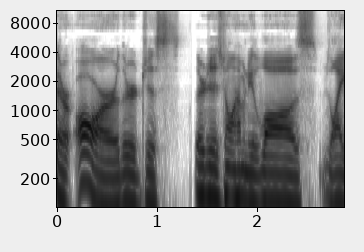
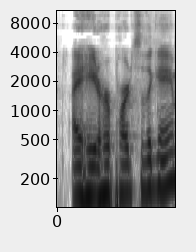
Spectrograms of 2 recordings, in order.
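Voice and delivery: ordinary talk, nothing marked

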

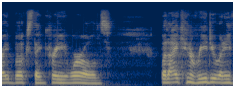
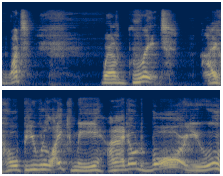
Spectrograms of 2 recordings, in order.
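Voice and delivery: put-on very slow, drawn-out, cranky old voice, angry and condescending. Imitating the game character Atreus when you are trapped: angry old fuddy. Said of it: "he's just this, like, angry old fuddy".

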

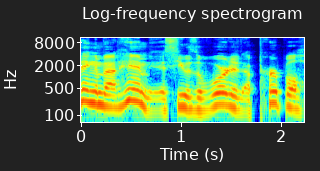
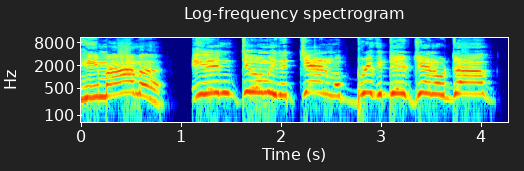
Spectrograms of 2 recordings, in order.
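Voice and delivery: put-on high whining voice in a Southern accent; 13 semitones higher than usual. Retelling a letter home to his mother, imitating MacArthur whining in Southern accent. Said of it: "that was him whining".

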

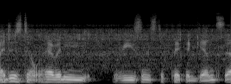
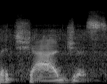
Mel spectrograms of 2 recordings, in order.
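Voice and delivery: bad, terrible, fake put-on Boston accent; 3 semitones lower than usual. Previewing the day's games, repeating a team name in a terrible Boston accent. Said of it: "said it like with a terrible Boston accent".

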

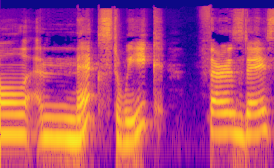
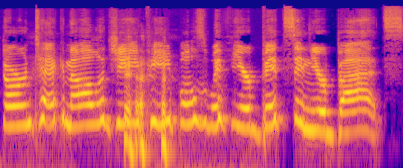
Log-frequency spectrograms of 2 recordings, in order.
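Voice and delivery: higher voice, plainly Southern accent; 5 semitones higher than usual. On a podcast, joking with a co-host about being older, in a Southern accent. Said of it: "I sounded so Southern there".

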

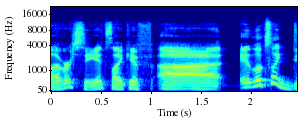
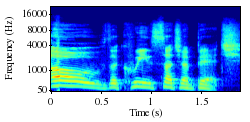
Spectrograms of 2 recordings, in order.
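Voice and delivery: put-on snooty young American child voice; 2 semitones higher, 4 dB louder than usual. Retelling a comedian's bit about Prince George: snobby Prince George voice. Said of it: "an American kinda snobby kid".

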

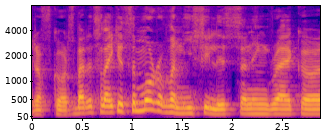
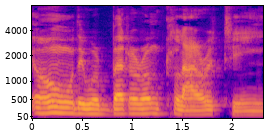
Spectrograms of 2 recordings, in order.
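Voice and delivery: put-on, deliberately contrary tone in a slow drawl. Acting out being the contrarian about the record: mock contrarian voice. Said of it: "That's my voice when I say this".

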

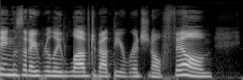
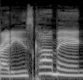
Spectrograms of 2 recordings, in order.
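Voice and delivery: usual speaking voice

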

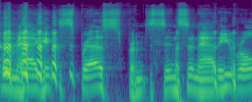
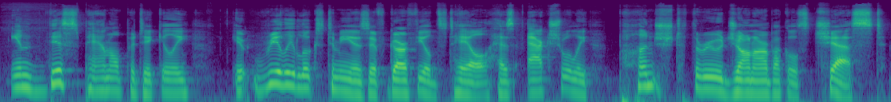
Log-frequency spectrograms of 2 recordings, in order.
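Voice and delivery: ordinary delivery

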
